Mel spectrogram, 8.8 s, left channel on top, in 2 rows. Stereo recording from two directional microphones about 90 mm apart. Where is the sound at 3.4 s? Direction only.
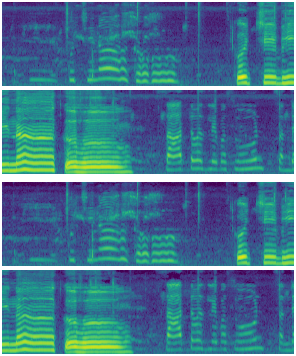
85° left.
